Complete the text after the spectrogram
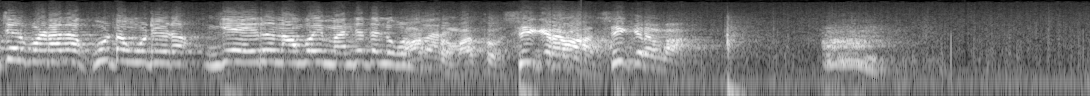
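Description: A woman sings in reply.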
